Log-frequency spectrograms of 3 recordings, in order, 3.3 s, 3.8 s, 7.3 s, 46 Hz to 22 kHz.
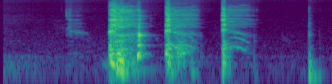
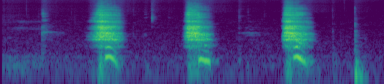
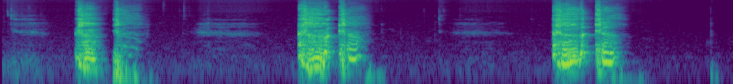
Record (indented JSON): {
  "cough_length": "3.3 s",
  "cough_amplitude": 32768,
  "cough_signal_mean_std_ratio": 0.33,
  "exhalation_length": "3.8 s",
  "exhalation_amplitude": 32768,
  "exhalation_signal_mean_std_ratio": 0.35,
  "three_cough_length": "7.3 s",
  "three_cough_amplitude": 32768,
  "three_cough_signal_mean_std_ratio": 0.37,
  "survey_phase": "beta (2021-08-13 to 2022-03-07)",
  "age": "45-64",
  "gender": "Female",
  "wearing_mask": "No",
  "symptom_none": true,
  "smoker_status": "Never smoked",
  "respiratory_condition_asthma": false,
  "respiratory_condition_other": false,
  "recruitment_source": "Test and Trace",
  "submission_delay": "1 day",
  "covid_test_result": "Negative",
  "covid_test_method": "LAMP"
}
